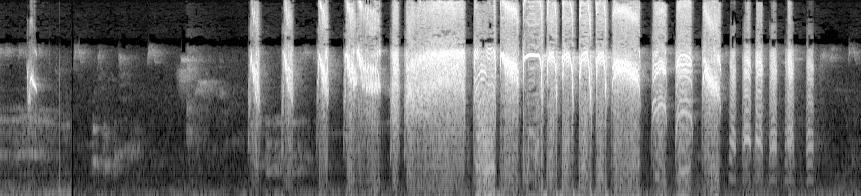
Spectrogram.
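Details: An Asian golden weaver gives a fast, buzzy, sizzling chatter of dense wheezy notes and rattles. It starts after a quiet pause and runs on for several seconds.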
